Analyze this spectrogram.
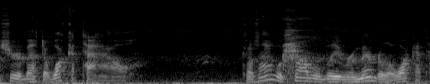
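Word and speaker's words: Wakatu: Simcoe and Wakatow.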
